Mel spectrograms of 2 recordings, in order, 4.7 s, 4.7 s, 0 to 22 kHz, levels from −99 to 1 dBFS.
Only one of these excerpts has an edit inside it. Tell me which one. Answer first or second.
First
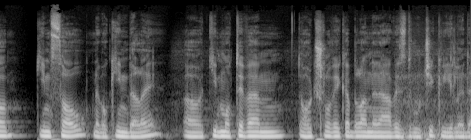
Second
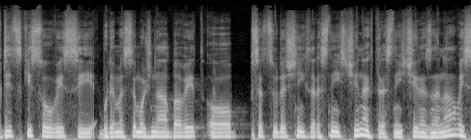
second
